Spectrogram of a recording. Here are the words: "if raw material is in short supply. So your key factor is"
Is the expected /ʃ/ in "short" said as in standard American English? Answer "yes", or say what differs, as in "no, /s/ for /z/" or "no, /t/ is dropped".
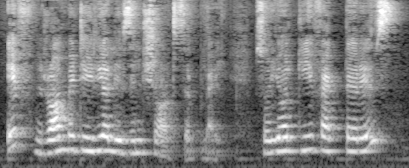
yes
